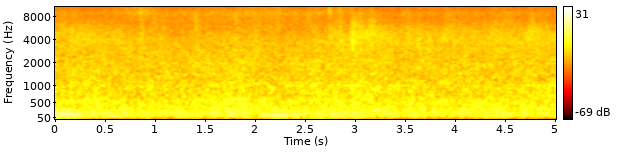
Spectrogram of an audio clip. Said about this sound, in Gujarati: વીજળીની તો ધબધબાટી ચાલુ થઈ હો.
